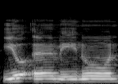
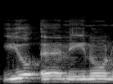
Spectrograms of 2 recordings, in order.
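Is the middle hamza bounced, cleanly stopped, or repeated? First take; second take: bounced; bounced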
